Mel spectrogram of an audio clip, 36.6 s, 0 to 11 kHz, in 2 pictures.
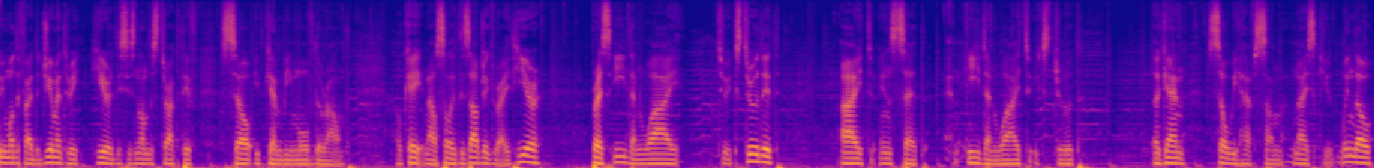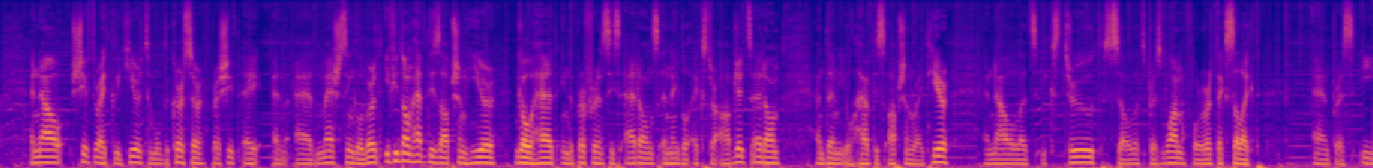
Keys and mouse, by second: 1.6 click, 2.4 shift+click, 2.8 g, 3.0 y, 4.2 Escape, 4.7 middle click, 5.4 click, 6.1 middle click, 6.5 Tab, 7.1 a, 7.6 ctrl+z, 7.9 e, 8.3 y, 10.2 click, 10.6 i, 12.5 click, 12.8 e, 13.1 y, 15.4 click, 15.6 Tab, 17.6 middle click, 20.1 middle click, 20.4 shift+middle click, 20.8 shift+a, 30.2 middle click, 31.3 shift+middle click, 31.7 middle click, 35.4 e.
